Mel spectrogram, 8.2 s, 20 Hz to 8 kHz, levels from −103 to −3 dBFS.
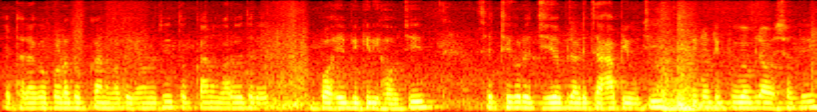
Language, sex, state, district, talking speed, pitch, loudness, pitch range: Odia, male, Odisha, Nuapada, 155 wpm, 140 Hz, -17 LUFS, 135-145 Hz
